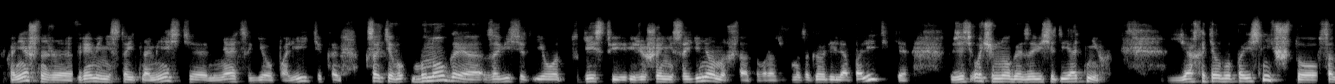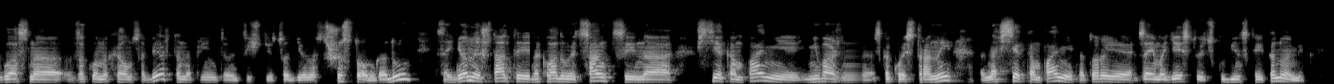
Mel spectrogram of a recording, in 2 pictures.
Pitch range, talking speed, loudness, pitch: 110-140 Hz, 140 wpm, -19 LUFS, 125 Hz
